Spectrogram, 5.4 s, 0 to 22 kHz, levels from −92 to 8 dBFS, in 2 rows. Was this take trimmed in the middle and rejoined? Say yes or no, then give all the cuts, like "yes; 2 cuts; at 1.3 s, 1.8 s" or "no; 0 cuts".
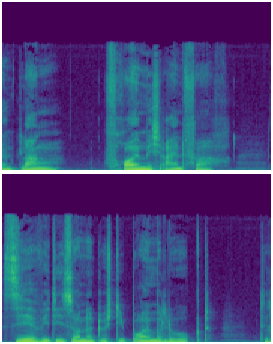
no; 0 cuts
